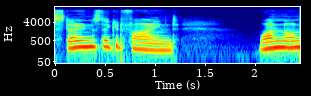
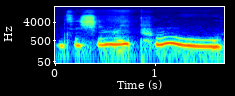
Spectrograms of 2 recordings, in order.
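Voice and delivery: high, soft, drawn-out coo; 7 semitones higher, 4 dB quieter than usual. Pretend. Reader admires the picture with listener, cooing. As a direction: admire it softly, pitched up high.

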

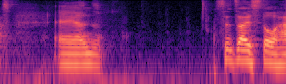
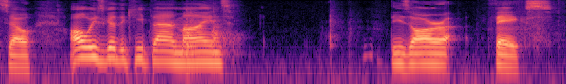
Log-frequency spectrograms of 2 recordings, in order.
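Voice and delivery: ordinary talk

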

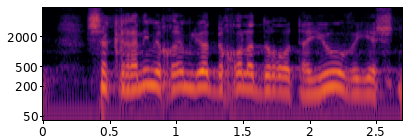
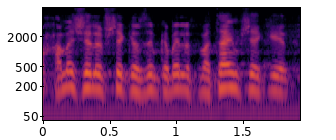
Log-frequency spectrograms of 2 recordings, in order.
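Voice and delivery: ordinary talk

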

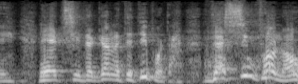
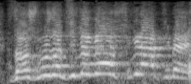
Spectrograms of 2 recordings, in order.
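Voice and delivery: high, heated order; angry demand; 9 semitones higher than usual. Acted. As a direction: demand it back, losing your temper. Demand escalates into a scuffle. (οργισμένη, ψηλόφωνη απαίτηση)

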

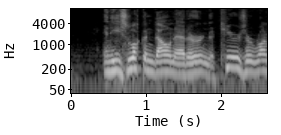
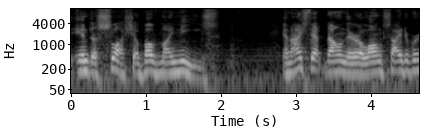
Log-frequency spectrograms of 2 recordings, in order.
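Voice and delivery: usual speaking voice

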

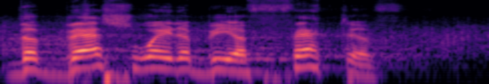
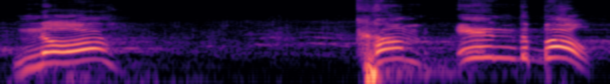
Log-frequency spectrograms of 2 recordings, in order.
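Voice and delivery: high, slow, shouted preacher call; shouted, stretched; 12 semitones higher, 7 dB louder, slower than usual. Shown as a demonstration.

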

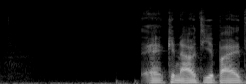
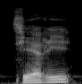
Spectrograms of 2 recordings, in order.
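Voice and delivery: usual speaking voice

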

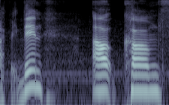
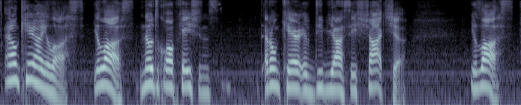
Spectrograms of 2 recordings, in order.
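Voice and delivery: authority shout; 6 semitones higher than usual. Acted. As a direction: lay down the law. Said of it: "It's like".

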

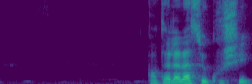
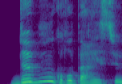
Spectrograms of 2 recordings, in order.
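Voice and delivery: put-on higher, louder cheerful girl voice; joyful wake-up call; 5 semitones higher, 5 dB louder than usual. Girl waking the lazy dog, joyful and higher. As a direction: wake him up teasingly, with joy. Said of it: "lui dit-elle joyeusement".

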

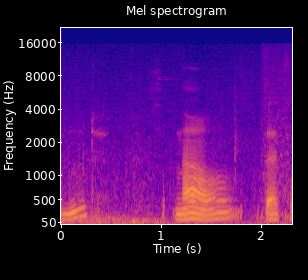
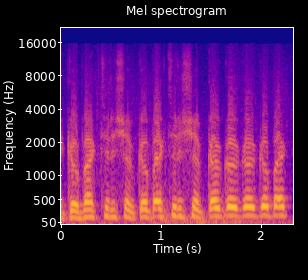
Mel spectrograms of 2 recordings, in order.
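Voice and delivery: building from firm orders to a high, loud yell; real panicked commands, climbing; urgent shout; 6 semitones higher, 7 dB louder, faster than usual. Real, not acted. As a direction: order the crewmate back, getting louder each time. Urgent orders to crewmate mid-fight.

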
